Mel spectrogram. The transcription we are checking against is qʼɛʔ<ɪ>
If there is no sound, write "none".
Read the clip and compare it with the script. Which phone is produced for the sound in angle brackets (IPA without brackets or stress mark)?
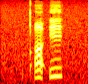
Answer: ɪ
